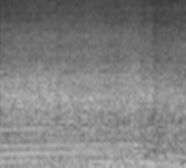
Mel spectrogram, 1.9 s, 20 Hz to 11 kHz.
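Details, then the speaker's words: 1999 Honda Accord, 320,000 miles, original engine and transmission, cruising: even engine hum under road and tyre noise, no knocks or misses, shifts good; wheel bearings slightly noisy, engine running smoothly. "That engine, listen to it. Shift's good. It's a Honda."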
